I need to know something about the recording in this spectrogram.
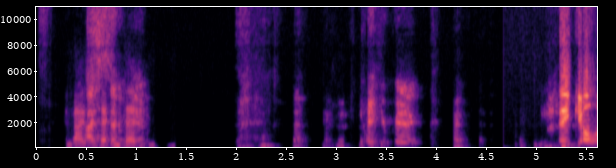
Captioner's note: laughs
